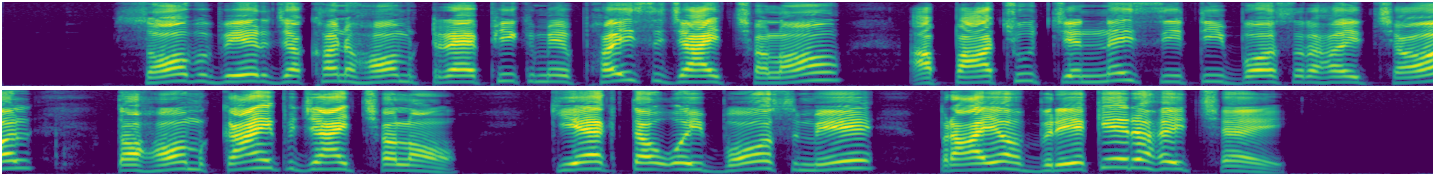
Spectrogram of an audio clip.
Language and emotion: Maithili, fearful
